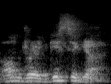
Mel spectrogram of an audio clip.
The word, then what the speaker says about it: André Gisiger: And André Gisiger, right? Have I pronounced that correctly?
